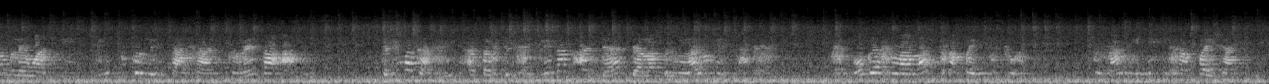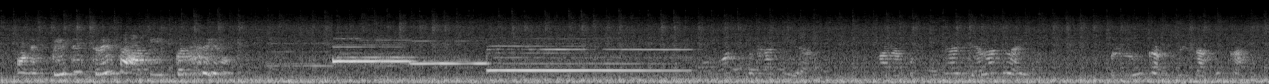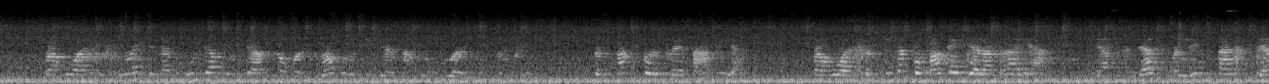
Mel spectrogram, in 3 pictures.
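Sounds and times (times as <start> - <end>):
recorded voice announcement: 0.0 - 15.1, 16.0 - 23.2, 23.8 - 32.9, 33.5 - 38.0
steady low hum: 0.0 - 38.0.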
